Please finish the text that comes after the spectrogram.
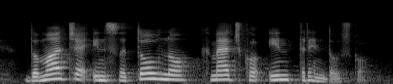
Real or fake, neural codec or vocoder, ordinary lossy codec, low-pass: fake; codec, 16 kHz, about 1 kbps, DyCAST, with the encoder's durations; none; 7.2 kHz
